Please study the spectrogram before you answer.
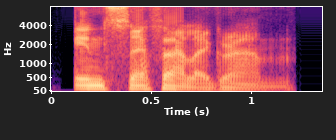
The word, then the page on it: encephalogram: British English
